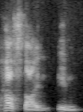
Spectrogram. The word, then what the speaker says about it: Hallstein: And that guy is a guy called Hallstein, or Hallstein, if you pronounce it properly.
